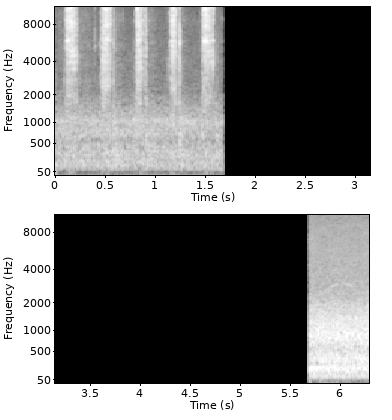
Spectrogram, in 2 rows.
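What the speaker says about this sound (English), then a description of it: "with my 6mm socket, I will start removing all of 3 of the hose clamps" A ratchet with a 6mm socket clicks off radiator hose clamps on a BMW E34 in about five quick, close bursts, followed by several seconds of silence and then a sudden broadband rush of noise.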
